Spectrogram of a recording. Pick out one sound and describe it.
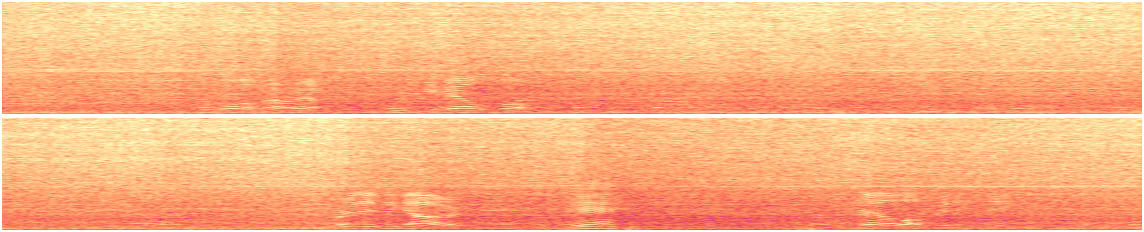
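A man talks loudly over the engine noise.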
